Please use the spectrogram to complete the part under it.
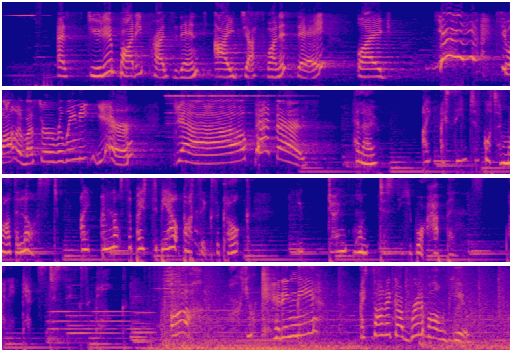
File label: Character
